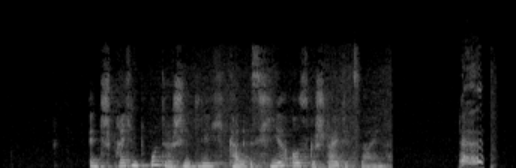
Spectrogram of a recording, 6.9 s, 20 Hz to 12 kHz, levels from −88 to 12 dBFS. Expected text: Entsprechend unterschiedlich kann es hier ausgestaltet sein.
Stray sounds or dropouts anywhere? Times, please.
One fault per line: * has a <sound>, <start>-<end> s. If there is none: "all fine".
* has a bark, 6.1-6.5 s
